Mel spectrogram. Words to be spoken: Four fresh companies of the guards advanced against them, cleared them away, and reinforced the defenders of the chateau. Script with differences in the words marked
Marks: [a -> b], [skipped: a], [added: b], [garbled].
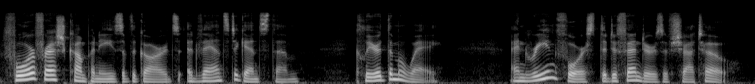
Four fresh companies of the guards advanced against them, cleared them away, and reinforced the defenders of [skipped: the] chateau.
